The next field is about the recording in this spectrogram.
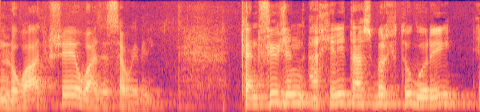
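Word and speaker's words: confusion: هر کله چې د یو لغات په پای کې اس آی او ان راغلل، هغه به تاسو په ژن باندې تلفظ کوئ.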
